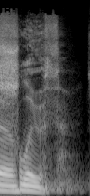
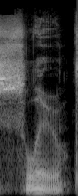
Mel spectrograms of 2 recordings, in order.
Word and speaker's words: slough: And or so sleuth. – sleuth. I like that. Sleuth. But the proper uh British or Scottish way of pronouncing that is slew Slew.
